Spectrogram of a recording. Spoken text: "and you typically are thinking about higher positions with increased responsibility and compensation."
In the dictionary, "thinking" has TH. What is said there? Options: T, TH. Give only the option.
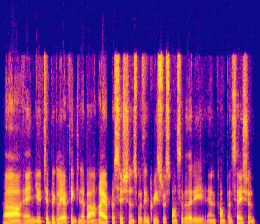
TH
